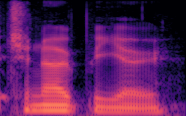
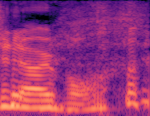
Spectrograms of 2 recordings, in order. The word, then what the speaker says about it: Chernobyl: Because Chinobio. Chernobyl. You're making me say it wrong, like Chinobio. It's Chernobyl.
